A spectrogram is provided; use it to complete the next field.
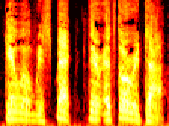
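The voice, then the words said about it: Rough Cartman impression. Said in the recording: “That's Cartman. ... my imitation? ... It needs work. It definitely needs work, to be honest.”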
